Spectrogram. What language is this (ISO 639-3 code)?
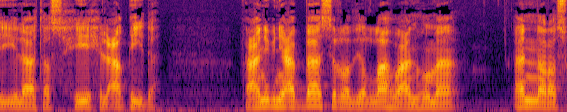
ara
